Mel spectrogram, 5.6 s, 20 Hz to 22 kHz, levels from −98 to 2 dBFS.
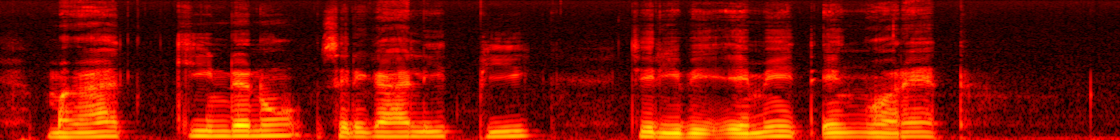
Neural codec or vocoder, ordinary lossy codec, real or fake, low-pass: none; none; real; none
